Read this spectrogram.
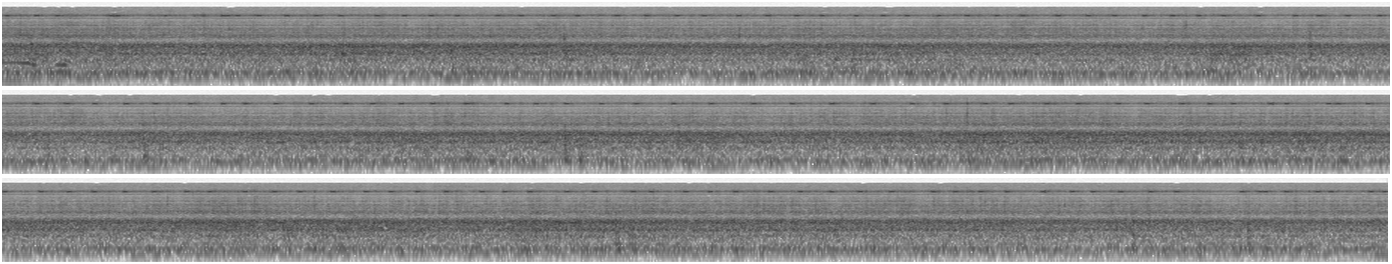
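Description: A car drives steadily along a wet road, tyres hissing.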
